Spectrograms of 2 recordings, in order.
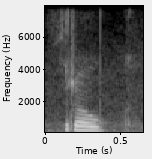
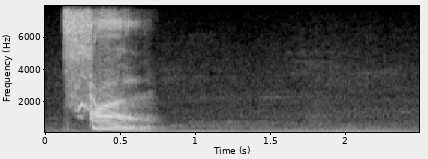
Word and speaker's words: through: So in Indonesia in Indonesia pronunciation it sounds like thro in both American and British pronunciation it is through.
